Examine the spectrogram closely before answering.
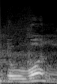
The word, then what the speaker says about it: Doowon: Karena lisensi Dewon, kita bacanya Dewon ya, lisensinya Denso Corporation, artinya sama dengan Denso yang ini made in Jepang, ini made in Korea.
